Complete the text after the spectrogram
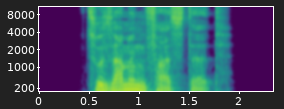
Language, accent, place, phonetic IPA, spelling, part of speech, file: German, Germany, Berlin, [t͡suˈzamənˌfastət], zusammenfasstet, verb, De-zusammenfasstet.ogg
- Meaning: inflection of zusammenfassen: 1. second-person plural dependent preterite 2. second-person plural dependent subjunctive II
